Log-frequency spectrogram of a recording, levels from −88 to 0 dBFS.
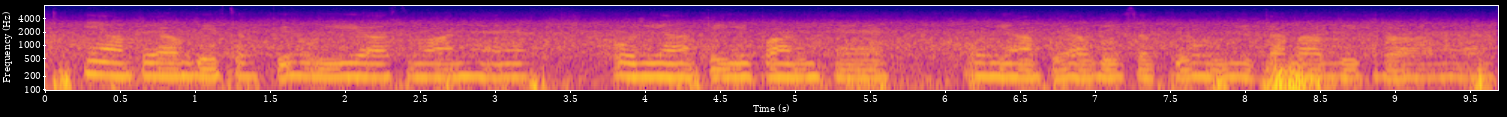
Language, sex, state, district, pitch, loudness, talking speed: Hindi, female, Haryana, Charkhi Dadri, 95 Hz, -19 LUFS, 165 wpm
